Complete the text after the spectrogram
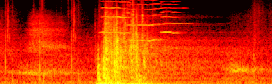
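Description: A heavy wooden door bangs open.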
